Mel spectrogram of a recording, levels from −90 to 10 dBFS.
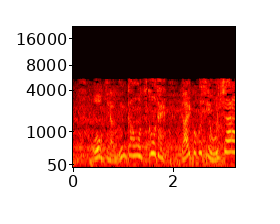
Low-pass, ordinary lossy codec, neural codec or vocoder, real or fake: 5.4 kHz; MP3, 24 kbps; codec, 16 kHz, 16 kbps, FunCodec, trained on Chinese and English, 50 frames a second; fake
